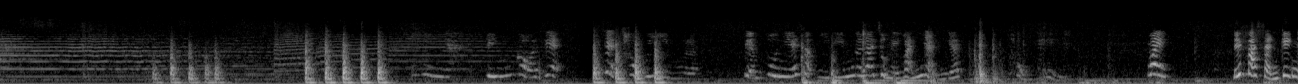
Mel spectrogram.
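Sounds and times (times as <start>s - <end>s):
hard knocking on a door: 1.5s - 2.3s, 3.0s - 4.0s, 5.9s - 6.8s, 8.0s - 10.2s
people talking in Cantonese: 4.1s - 10.7s, 11.5s - 11.7s, 12.3s - 12.9s.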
